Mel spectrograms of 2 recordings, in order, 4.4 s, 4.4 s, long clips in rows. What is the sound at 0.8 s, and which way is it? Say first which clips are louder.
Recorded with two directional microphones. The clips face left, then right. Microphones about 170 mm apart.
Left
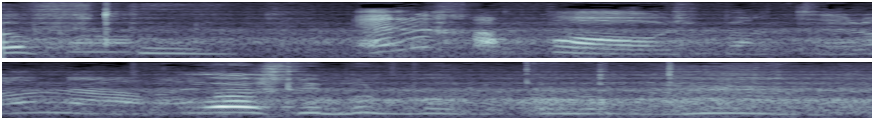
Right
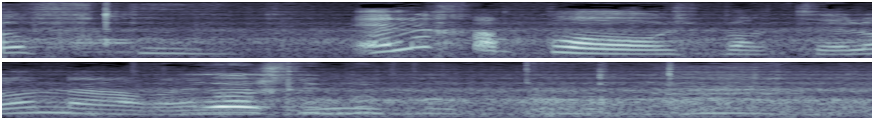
A woman's voice: right 9 dB; 50° right (ahead or behind).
